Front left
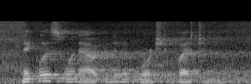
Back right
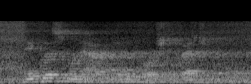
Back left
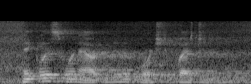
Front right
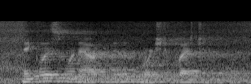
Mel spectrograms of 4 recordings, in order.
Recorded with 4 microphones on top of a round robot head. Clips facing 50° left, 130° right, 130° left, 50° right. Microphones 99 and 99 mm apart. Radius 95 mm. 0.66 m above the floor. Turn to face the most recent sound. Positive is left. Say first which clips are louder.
# front left 4 dB, back left 3 dB
turn(degrees=50)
